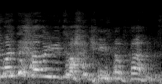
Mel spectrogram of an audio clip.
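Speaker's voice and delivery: mock-incredulous outburst; baffled, laughing protest; shocked. Retold shocked reply.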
